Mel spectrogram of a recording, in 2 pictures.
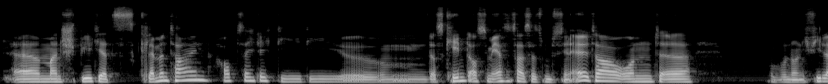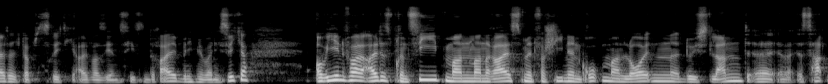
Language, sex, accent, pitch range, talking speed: German, male, German, 120-145 Hz, 225 wpm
